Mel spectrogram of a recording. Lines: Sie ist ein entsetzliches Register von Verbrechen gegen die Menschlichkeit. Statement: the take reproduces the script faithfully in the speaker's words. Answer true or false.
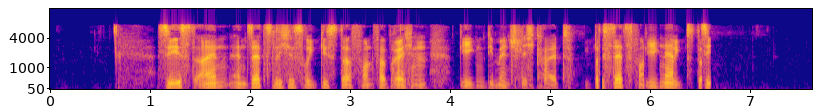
false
